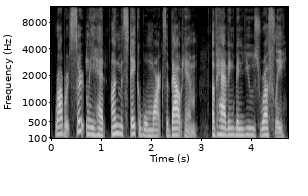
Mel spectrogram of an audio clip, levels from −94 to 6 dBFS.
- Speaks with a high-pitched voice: No, medium, 170 Hz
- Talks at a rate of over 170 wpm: No, average, 150 wpm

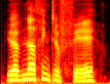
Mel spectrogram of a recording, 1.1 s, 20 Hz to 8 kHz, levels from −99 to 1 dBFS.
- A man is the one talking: Yes, male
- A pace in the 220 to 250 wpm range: No, fast, 270 wpm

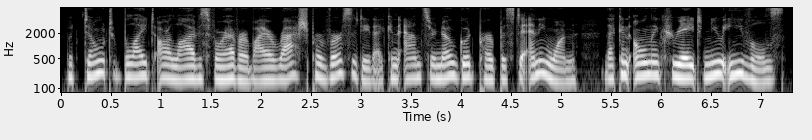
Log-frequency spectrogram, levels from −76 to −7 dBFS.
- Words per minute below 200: No, fast, 205 wpm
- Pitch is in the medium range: Yes, medium, 175 Hz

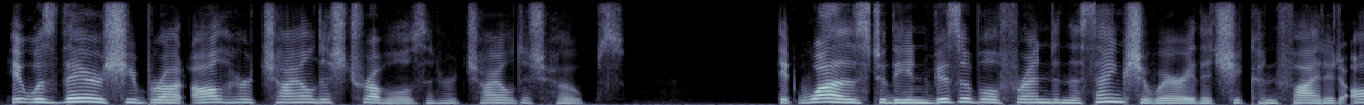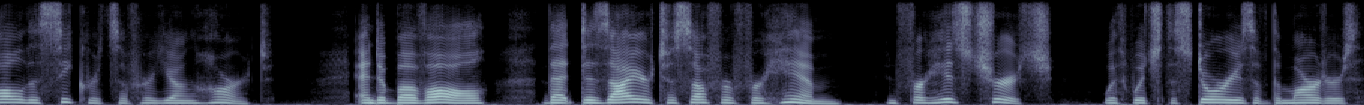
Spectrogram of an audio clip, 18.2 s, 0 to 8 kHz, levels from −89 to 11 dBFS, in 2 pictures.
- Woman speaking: Yes, female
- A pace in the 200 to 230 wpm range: No, average, 180 wpm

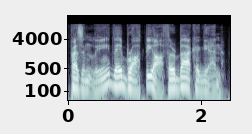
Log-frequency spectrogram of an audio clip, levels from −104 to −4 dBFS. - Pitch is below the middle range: Yes, low, 110 Hz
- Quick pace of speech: No, average, 175 wpm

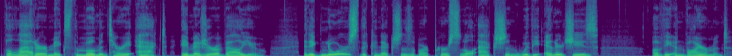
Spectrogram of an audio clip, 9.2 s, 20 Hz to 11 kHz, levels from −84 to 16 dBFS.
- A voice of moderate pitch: Yes, medium, 155 Hz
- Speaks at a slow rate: No, average, 155 wpm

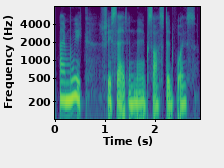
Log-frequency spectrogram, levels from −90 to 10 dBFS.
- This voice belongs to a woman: Yes, female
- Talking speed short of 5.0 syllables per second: Yes, 4.5 syllables/s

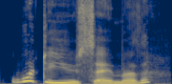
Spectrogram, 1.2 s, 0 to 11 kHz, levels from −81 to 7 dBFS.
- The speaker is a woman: Yes, female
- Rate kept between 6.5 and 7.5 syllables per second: Yes, 6.9 syllables/s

